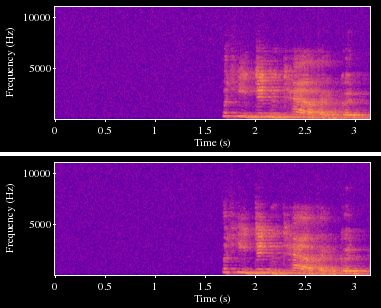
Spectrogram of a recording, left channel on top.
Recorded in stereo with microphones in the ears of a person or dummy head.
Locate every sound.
1.7 s a woman speaking: 60° right (ahead or behind), 5.5 m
